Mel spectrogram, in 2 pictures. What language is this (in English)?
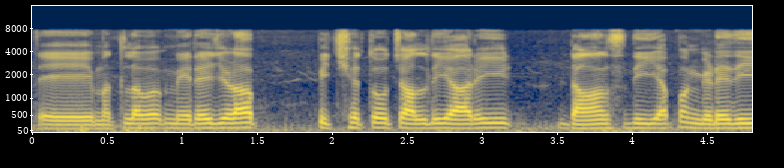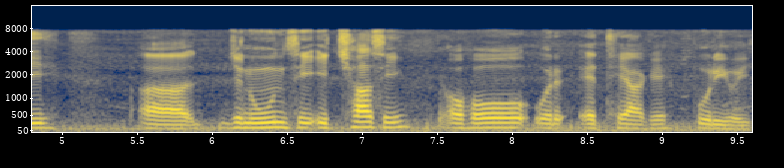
Punjabi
